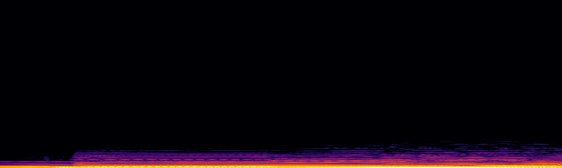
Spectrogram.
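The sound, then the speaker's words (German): A new pipe organ built by the Kleis firm of Bonn plays in a concert hall, sustained chords swelling fuller and richer as the organist adds more and more stops, rising from a quiet start to a loud, resonant wall of sound with no voices. “Und Thomas Cornelius greift in die Tasten, schaltet immer mehr Register dazu.”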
